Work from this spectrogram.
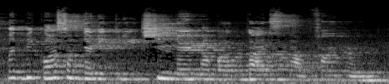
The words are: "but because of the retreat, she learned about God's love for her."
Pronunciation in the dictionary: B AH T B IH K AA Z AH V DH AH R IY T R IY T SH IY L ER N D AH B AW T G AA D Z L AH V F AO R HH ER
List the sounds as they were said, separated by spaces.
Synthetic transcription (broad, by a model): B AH T B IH K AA S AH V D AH R IY T R IY T SH IY L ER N AH B AW T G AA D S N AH F AO R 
